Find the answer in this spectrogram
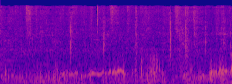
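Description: A crowd of people talking and calling out at once, a dense jumble of voices with no single speaker standing out.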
